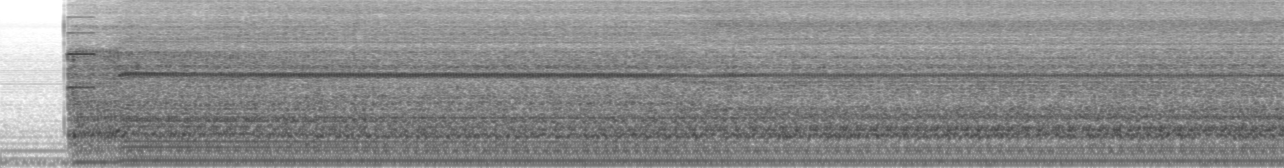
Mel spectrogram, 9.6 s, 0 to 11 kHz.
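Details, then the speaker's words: DeWalt 1400 amp jump starter with built-in air compressor, repaired by replacing a blown fuse, inflating a tire from 34.2 psi toward 38: steady buzzing motor drone with even pump chatter, compressor working normally. "the air compressor function seems to be working well i think we got a winner"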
